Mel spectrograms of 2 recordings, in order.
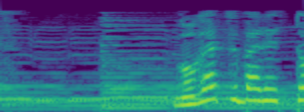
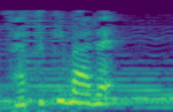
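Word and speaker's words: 五月晴れ: 5 月の晴れと書いて読み方が 2 つあります。 5 月晴れとさつき晴れ。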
